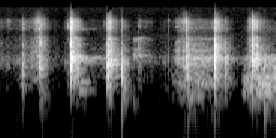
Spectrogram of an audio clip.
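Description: Tarot cards being shuffled and handled by hand: a run of irregular sharp snaps and flicks, with a brief rustle near the end.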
